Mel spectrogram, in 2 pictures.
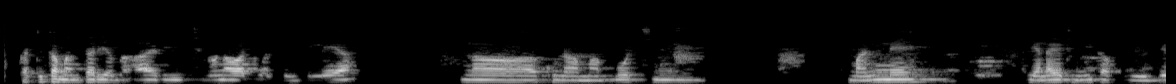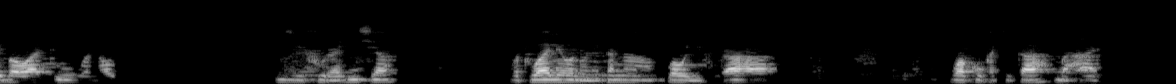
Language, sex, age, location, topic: Swahili, male, 18-24, Mombasa, government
